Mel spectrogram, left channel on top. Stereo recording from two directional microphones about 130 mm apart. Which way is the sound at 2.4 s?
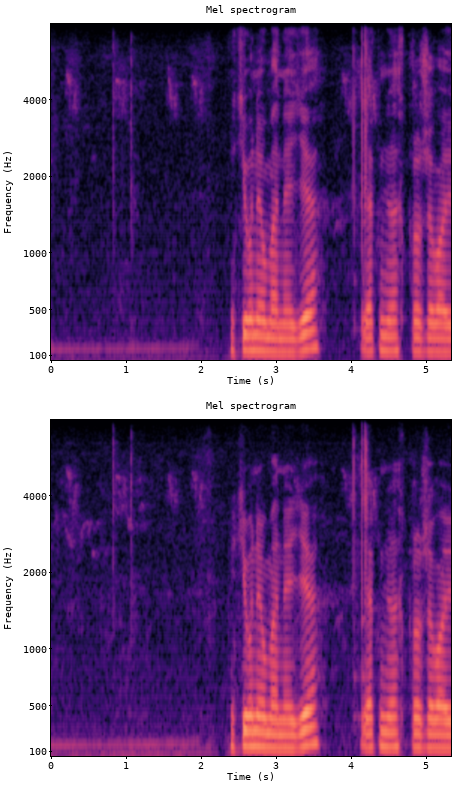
10° left (ahead or behind).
